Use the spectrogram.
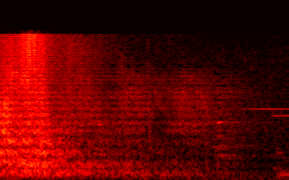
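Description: A fire spell cast in Hogwarts Legacy, a loud whooshing burst of flame that swells at the start and then trails off into a fading roar.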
